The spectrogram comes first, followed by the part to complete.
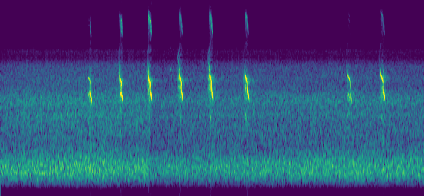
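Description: Lesser spotted eagle chick calling: short, sharp notes that fall in pitch, six in a quick run about two a second, then two more near the end, over a steady background hiss.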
